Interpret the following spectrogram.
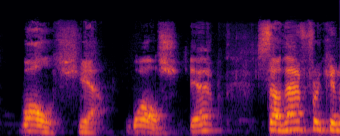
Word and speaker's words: Walsh: But the man that is Walsh, am I pronouncing that right? Walsh, yeah.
